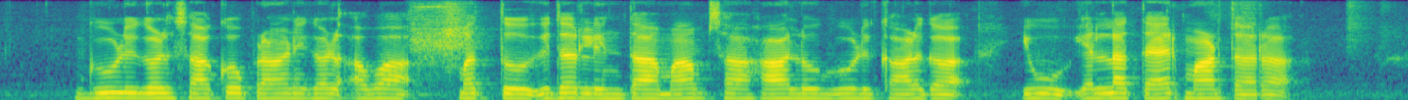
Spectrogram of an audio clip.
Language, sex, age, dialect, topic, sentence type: Kannada, male, 18-24, Northeastern, agriculture, statement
